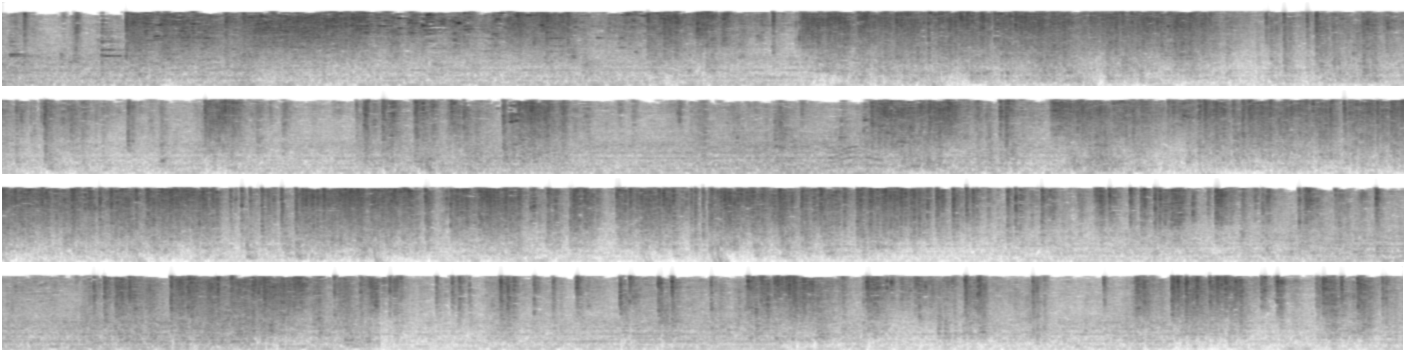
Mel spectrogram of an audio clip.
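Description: Double-shaft shredder's cutter blades gripping and tearing apart a white household appliance cabinet: a continuous run of cracking, snapping and crunching plastic and sheet metal over a steady hum.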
